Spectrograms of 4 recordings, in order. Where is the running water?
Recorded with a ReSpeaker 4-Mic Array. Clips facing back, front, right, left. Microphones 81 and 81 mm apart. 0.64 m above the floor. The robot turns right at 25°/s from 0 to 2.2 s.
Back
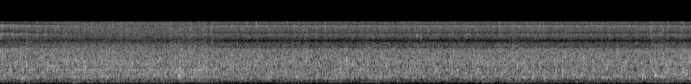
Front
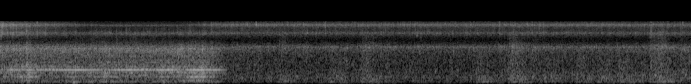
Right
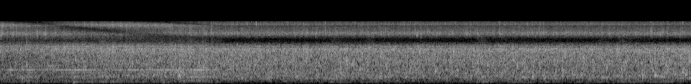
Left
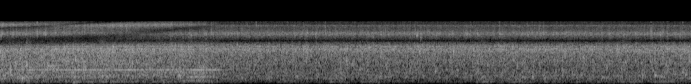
145° left; by 6.9 s 160° right.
